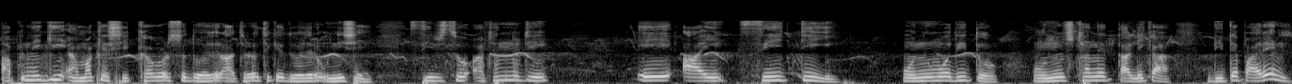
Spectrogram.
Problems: none marked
